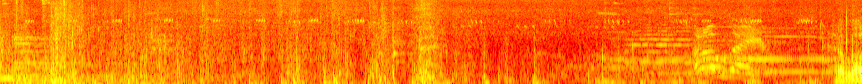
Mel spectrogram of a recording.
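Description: Horse hoofbeats from the video game Red Dead Redemption, a run of clip-clop steps with a brief whinny, heard beneath speech, music and other game sounds.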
